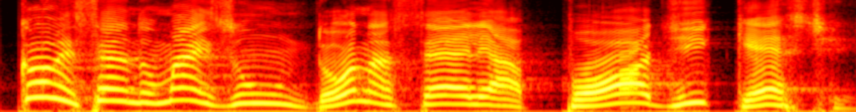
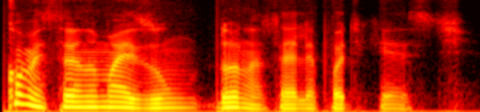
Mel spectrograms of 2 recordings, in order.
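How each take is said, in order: First: It is said in a lively, excited tone. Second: It is said in a flat, gloomy tone.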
